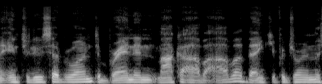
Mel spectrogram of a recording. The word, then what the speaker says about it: Makaawaawa: And I want to take a moment and just introduce everyone to my guest this week, Brandon Makaawaawa. It took me a while to figure out how to pronounce that, but I got that right, Brandon?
